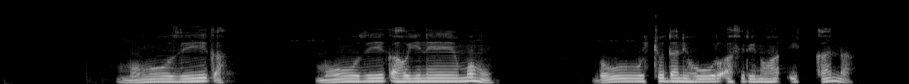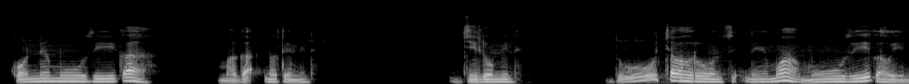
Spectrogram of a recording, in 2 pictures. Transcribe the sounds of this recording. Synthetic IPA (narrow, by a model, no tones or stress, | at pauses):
muːziːkʼɐ | muːziːkʼɐhɔjɪneːmːɔhʊ | d̪uːt͡ʃːʊd̪ɐnɪhuːɾɔʔɐfɪɾɪnɔhɐʔɪkːɐnːɐ̰ | kɔnːɛmuːziːkʼa | mɐɡɐ̰ʔnːɔt̪ɛmɪnɛ̥ | d͡ʒɪlʊmɪnɛ̥ | d̪uːt͡ʃːɐhɔɾo̞ːnsɪnːeːmːɔhɐmuːziːkʼɐhɔjɪn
